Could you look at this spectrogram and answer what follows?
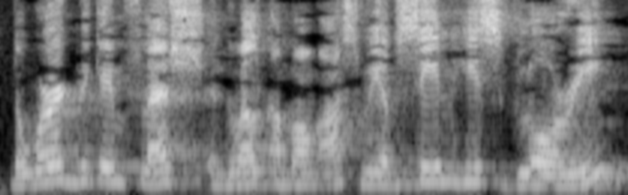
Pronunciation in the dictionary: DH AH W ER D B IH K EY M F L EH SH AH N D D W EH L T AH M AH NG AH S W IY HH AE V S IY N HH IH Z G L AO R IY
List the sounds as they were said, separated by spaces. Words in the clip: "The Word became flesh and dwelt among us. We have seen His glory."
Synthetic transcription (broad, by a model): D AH W ER D B IH K EY M F L EH SH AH N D D W EH L T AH M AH NG AH S W IY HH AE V S IY N HH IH S G L AO R IY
